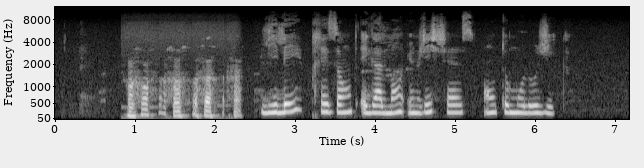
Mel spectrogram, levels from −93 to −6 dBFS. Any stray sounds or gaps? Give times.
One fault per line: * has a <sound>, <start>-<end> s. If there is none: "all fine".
* has a laugh, 0.8-2.4 s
